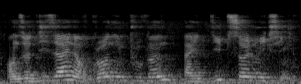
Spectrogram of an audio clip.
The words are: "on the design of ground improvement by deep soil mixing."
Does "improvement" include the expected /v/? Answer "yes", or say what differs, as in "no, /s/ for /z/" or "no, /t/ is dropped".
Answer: yes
